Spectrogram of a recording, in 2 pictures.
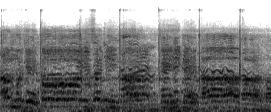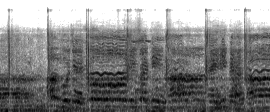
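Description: A crowd of men chanting a noha, a Shia mourning lament for Hussain, together in unison, with regular sharp slaps roughly once a second from hands beating on chests in matam.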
